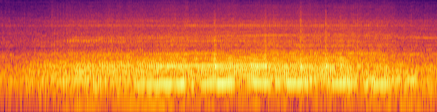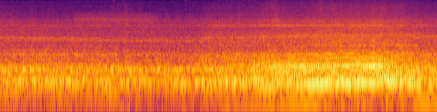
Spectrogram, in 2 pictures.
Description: Beim Beschleunigen nagelt der Motor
